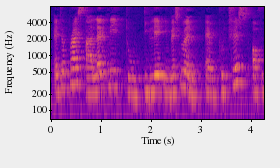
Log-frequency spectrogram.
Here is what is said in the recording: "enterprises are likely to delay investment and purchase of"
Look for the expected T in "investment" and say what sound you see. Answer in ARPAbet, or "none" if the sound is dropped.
T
